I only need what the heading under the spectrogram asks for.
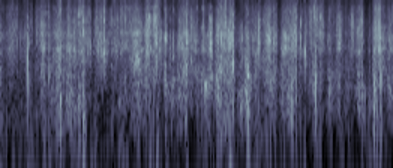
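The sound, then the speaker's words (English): A small scrap of paper being crinkled, a continuous flurry of dry, crisp, irregular crackles with bright hissy texture that pulses unevenly for a few seconds, with no voices. “Is that paper you got there? I was going to describe it as some form of tinsel.”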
